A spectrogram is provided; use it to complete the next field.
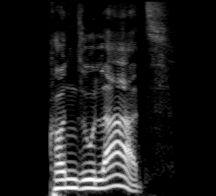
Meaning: genitive singular of Konsulat
- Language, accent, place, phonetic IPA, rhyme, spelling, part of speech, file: German, Germany, Berlin, [ˌkɔnzuˈlaːt͡s], -aːt͡s, Konsulats, noun, De-Konsulats.ogg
